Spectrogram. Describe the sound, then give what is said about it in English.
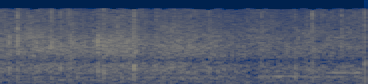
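An audience applauds steadily, many hands clapping at once in a dense, continuous patter that holds at a moderate level throughout, clapping in sympathy after a speaker announces his seventh wedding anniversary. “Seriously, that is more of a hand clap than I've received all morning.”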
